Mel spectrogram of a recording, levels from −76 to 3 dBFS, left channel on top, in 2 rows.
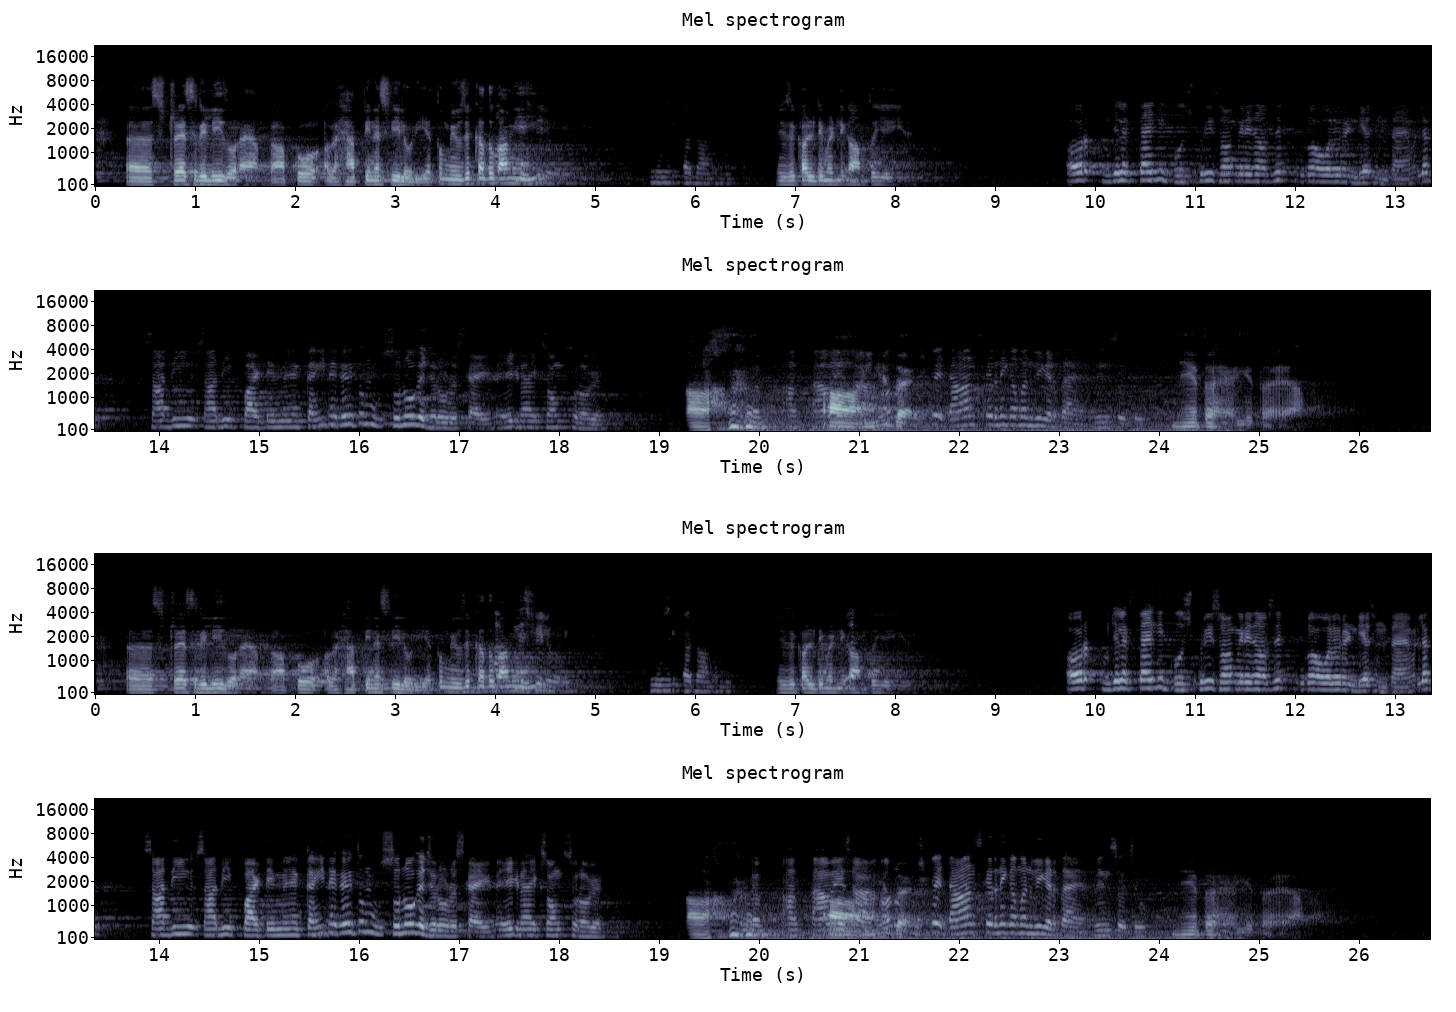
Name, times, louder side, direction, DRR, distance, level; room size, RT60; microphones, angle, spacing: voice 1, 0.3-4.5 6.8-8.0 19.3-20.1 20.7-21.5 24.1-25.4, left 4 dB, 65° left, 9 dB, 0.7 m, -28 dB
voice 2, 4.2-4.8 5.6-6.4 7.5-7.6 9.7-13.4 13.9-18.5 19.8-23.9, right 4 dB, 60° right, 13 dB, 0.6 m, -35 dB
sound 1, 19.7-24.9, equal, 15° left, 0.7 m, -43 dB
28.5 x 22.5 x 8.4 m, 2.2 s
head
